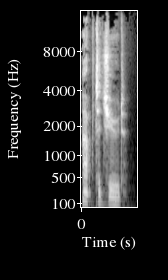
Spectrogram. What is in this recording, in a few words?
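"aptitude", British English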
